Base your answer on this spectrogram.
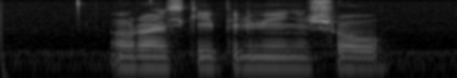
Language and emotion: Russian, neutral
